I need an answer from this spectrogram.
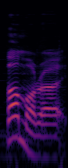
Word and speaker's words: Bamora: one of the reasons that I believe that balmora is the intended pronunciation of the name though much like suit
